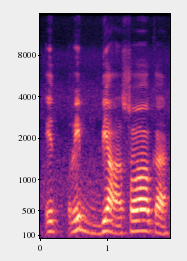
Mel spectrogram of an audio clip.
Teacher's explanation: tetap tidak mantul, padahal ba sukun itu juga termasuk huruf qalqalah, tetapi dia tidak memantul karena setelahnya itu adalah huruf ba juga, yang mana dia dikenai hukum idgham mutamathilan. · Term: idgham mutamatsilan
